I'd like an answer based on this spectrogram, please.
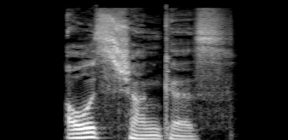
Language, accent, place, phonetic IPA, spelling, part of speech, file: German, Germany, Berlin, [ˈaʊ̯sˌʃaŋkəs], Ausschankes, noun, De-Ausschankes.ogg
- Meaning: genitive singular of Ausschank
